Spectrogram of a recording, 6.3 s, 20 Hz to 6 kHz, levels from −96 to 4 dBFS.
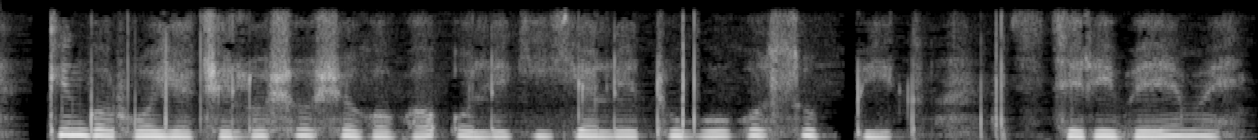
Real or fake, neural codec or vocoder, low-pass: real; none; 5.4 kHz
